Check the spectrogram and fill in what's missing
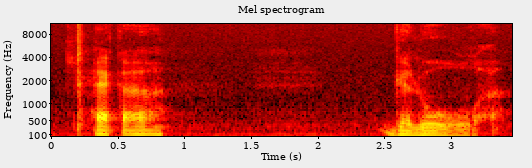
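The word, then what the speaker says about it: tekiah gedolah: It's T-E-K-I-A-H. And then G-E-D-O-L-A-H. So it would appear to me that it probably would sound something like Teka Gedola.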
